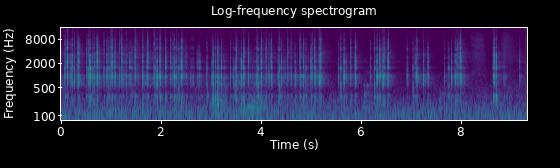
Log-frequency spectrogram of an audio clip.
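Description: A solid, light wooden paddle board is tapped rapidly with long pink nails on both hands. The result is a steady stream of dry, clicky taps with a woody knock around 945 Hz and bright nail ticks on top. Each tap dies away almost instantly, with brief pauses between bursts.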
